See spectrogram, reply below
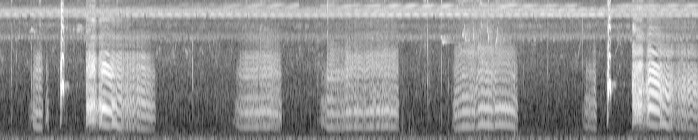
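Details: Tame decoy Chinese francolin in a cage calls over and over: five harsh, nasal, stacked phrases, each about a second long, with gaps of one to two seconds. Two loud clicks fall between them.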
